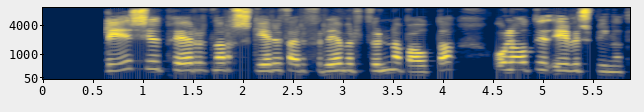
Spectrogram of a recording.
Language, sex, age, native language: Icelandic, female, 40-49, Icelandic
